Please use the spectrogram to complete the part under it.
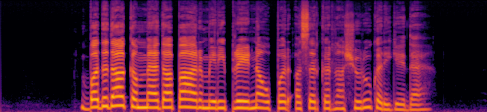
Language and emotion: Dogri, sad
